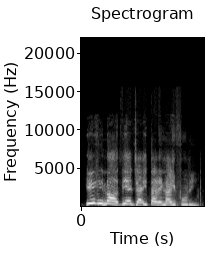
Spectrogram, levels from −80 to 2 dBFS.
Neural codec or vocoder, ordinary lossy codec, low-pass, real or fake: codec, 32 kHz, 1.9 kbps, SNAC; Opus, 32 kbps; 14.4 kHz; fake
